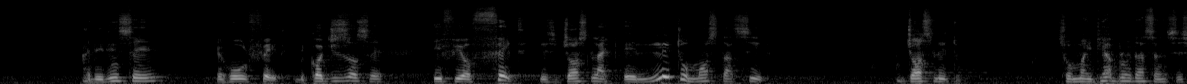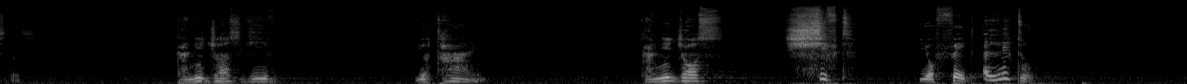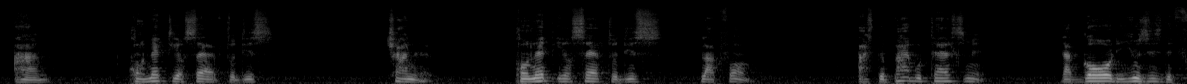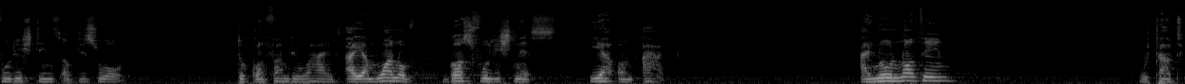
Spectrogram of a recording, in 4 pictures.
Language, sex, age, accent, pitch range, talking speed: English, male, 50-69, Nigerian, 110-145 Hz, 105 wpm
